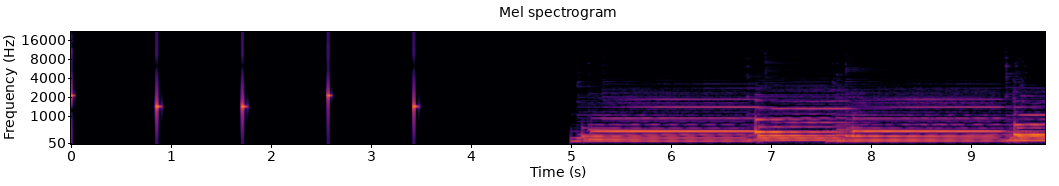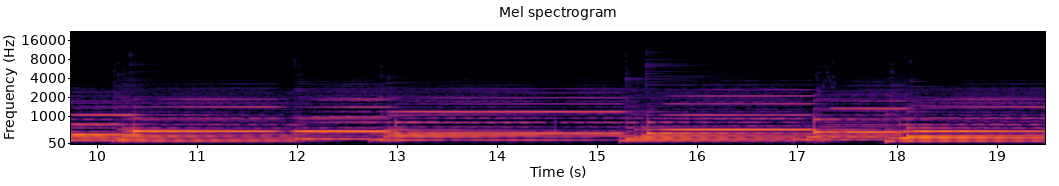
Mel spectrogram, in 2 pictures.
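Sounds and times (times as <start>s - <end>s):
clarinet: 5.1s - 19.4s.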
